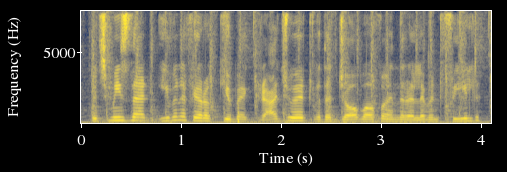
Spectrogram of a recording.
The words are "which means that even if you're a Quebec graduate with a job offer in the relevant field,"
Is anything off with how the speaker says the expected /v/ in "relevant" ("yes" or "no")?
no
